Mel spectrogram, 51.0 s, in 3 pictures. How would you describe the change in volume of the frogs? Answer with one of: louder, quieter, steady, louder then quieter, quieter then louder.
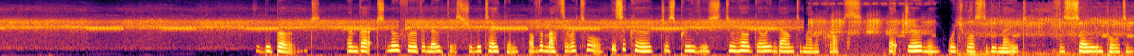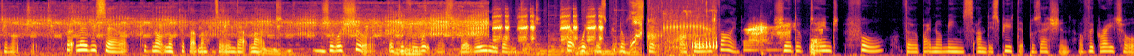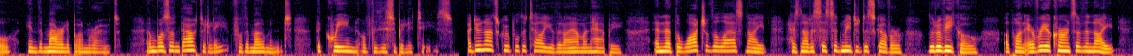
louder.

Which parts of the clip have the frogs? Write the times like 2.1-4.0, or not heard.
0.0-29.4.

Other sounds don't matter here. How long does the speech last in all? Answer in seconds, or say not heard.
47 s.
